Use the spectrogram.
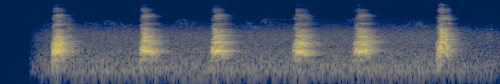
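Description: A dog barks six times in a steady, evenly spaced rhythm, each bark loud and short, with brief quiet gaps between them and no other sounds.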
